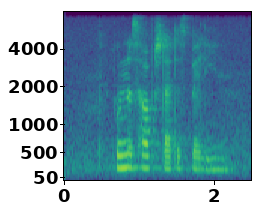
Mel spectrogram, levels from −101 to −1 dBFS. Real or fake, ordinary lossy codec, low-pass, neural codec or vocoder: real; none; 7.2 kHz; none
